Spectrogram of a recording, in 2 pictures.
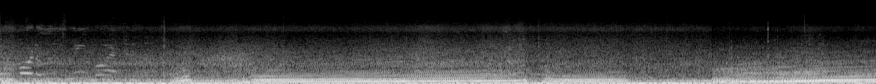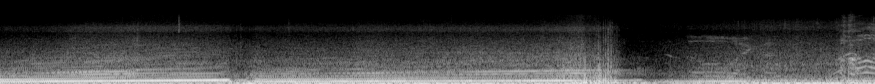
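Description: A car engine hums loudly and revs up and down through the gears.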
